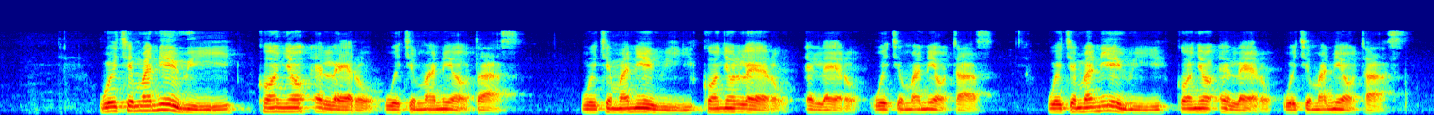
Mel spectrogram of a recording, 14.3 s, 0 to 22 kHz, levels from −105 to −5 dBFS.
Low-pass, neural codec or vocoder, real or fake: 7.2 kHz; codec, 16 kHz in and 24 kHz out, 2.2 kbps, FireRedTTS-2 codec; fake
